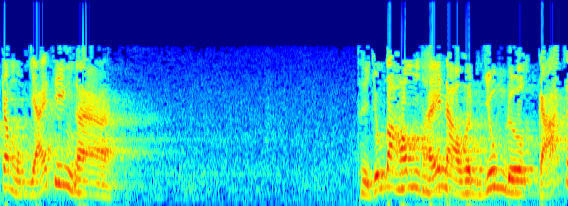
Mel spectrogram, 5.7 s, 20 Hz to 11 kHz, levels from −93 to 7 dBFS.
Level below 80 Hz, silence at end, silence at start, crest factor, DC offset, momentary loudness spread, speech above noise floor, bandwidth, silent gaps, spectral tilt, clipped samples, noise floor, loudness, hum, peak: -52 dBFS; 0 s; 0 s; 14 dB; under 0.1%; 6 LU; 37 dB; 8.8 kHz; none; -6.5 dB/octave; 0.1%; -48 dBFS; -12 LUFS; none; 0 dBFS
